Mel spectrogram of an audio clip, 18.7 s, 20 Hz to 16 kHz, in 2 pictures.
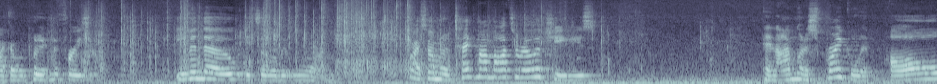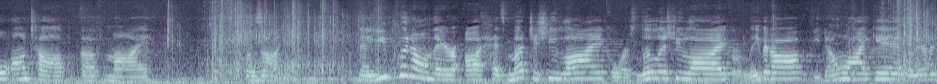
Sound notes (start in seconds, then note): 0.0 plastic crinkling; 10.9 plastic crinkles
